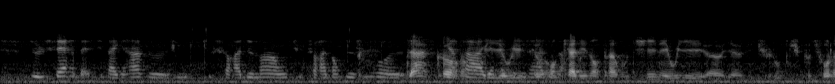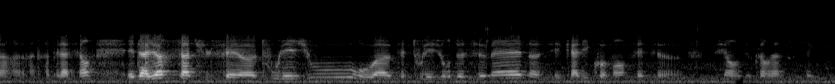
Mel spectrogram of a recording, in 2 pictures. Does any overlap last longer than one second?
Yes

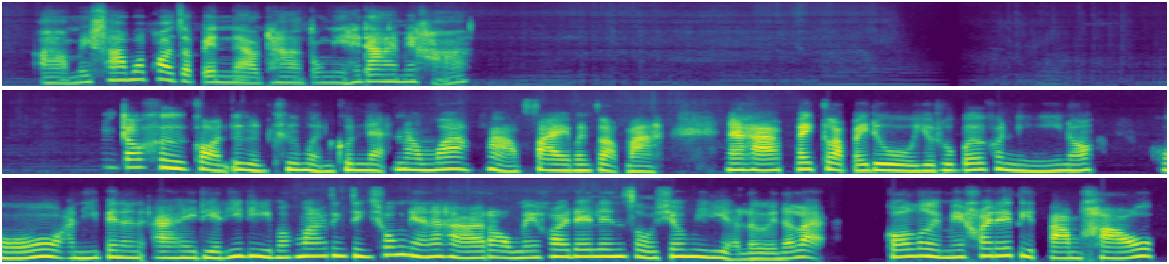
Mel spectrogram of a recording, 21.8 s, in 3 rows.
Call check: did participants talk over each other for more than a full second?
No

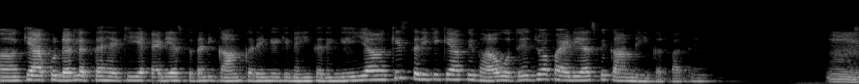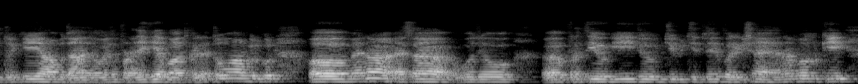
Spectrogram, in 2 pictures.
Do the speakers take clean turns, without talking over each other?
Yes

